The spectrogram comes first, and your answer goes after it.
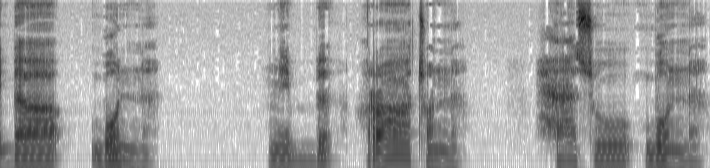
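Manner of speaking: babun, mibratun, hasubun, each drawn out slowly; slow repetition. Shown as a demonstration. Teacher repeats the word list slowly. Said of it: "je répète".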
